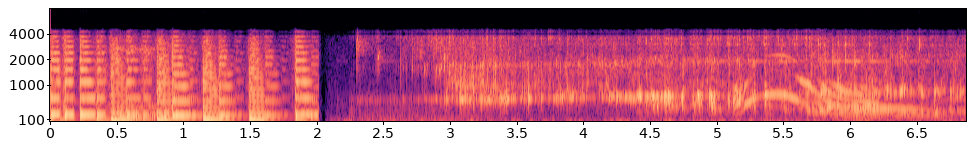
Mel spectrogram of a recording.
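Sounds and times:
rhythmic sound burst: 0:00.0 - 0:02.1
wine being poured into a cup: 0:02.4 - 0:06.8.

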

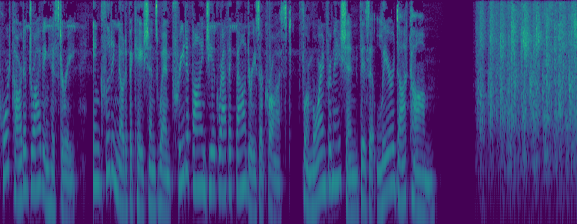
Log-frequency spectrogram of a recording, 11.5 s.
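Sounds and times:
speech: 0:00.0 - 0:08.8, 0:09.5 - 0:09.8
applause from the interns from Magna: 0:09.5 - 0:11.5.

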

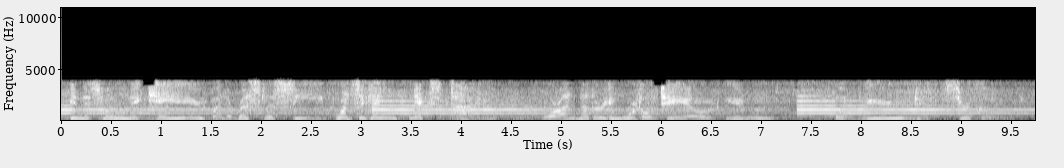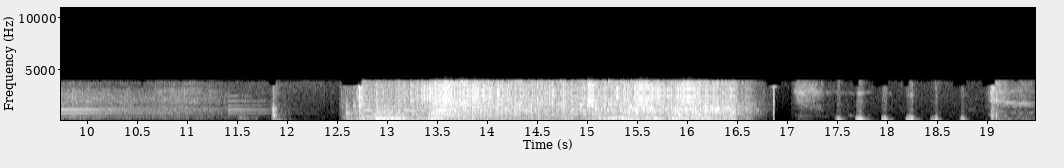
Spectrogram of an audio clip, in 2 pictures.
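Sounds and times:
speech: 0:00.1 - 0:09.5
toilet flush water sound effect: 0:12.6 - 0:16.7
laughter: 0:17.5 - 0:18.9.

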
